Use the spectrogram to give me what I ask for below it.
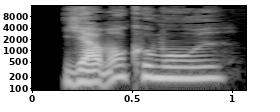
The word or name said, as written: jammerkommode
